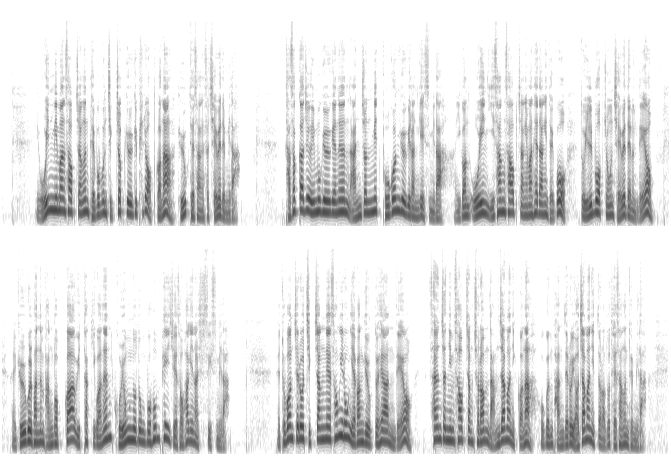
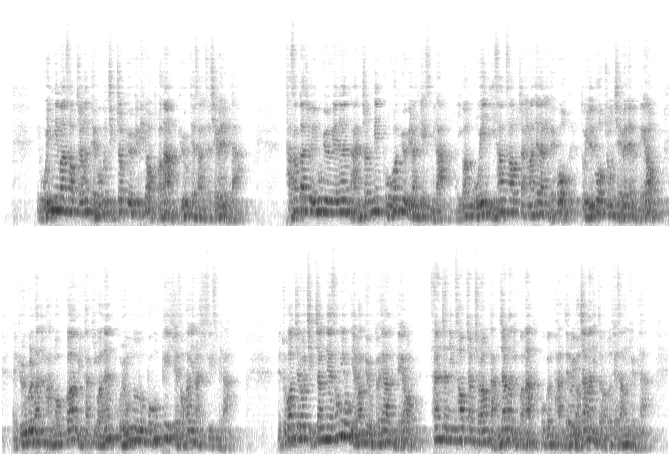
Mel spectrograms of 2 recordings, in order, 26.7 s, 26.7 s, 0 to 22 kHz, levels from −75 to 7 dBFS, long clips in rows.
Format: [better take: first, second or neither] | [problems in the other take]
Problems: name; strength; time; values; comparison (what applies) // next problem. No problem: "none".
first | off-mic speech; far // room echo; noticeable; dies away in 0.5 s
